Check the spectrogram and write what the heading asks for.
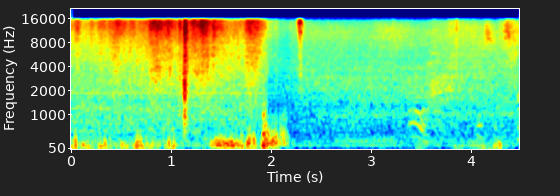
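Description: Wind buffeting the microphone outdoors, an irregular rumble with a few sharp clicks, for about two seconds. It then drops off sharply to a quieter, steady low hum.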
